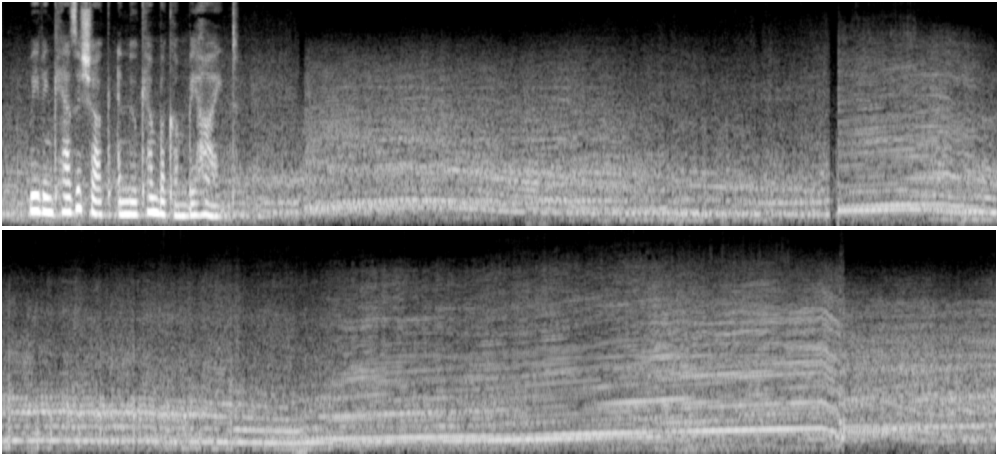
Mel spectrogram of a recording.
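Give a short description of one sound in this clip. Racing car engines roar and whine, rising and falling in pitch as gears change.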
